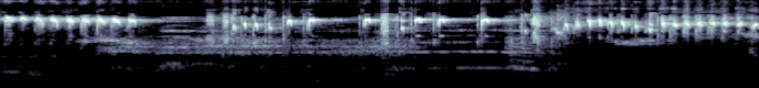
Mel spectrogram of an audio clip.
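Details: Flowerpecker song with canary-like phrases: a quick run of high, thin chips, then a jumbled twittering passage and another fast series of sharp, high ticking notes.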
